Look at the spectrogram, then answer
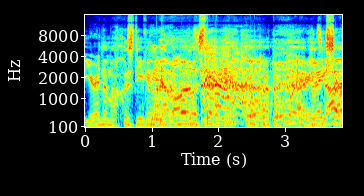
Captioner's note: group laughing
